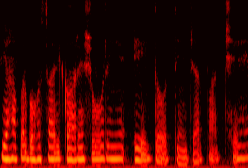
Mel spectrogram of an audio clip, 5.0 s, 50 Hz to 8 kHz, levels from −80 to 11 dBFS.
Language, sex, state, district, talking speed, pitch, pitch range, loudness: Hindi, female, Uttar Pradesh, Gorakhpur, 195 wpm, 215 Hz, 210-220 Hz, -35 LUFS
